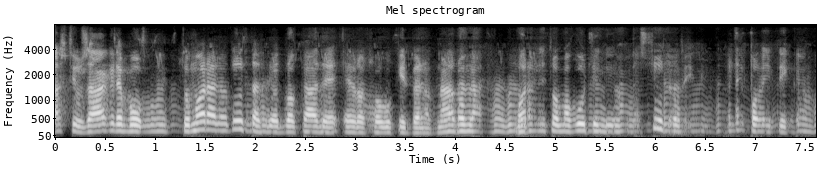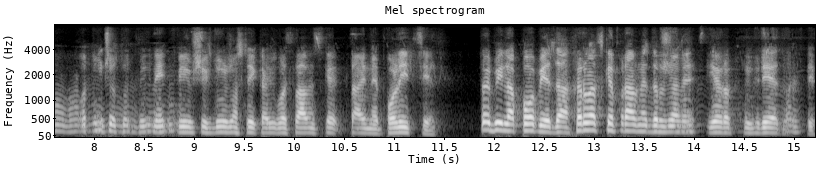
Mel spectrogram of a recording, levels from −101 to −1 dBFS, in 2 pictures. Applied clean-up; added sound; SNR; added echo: neural mask model DeepFilterNet 3.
